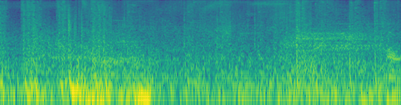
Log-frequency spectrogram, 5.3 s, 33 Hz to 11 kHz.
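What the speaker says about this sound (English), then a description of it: "Break the shield first. Now you can shoot the knight." Rapid gunfire in the video game Destiny 2 as a player shoots a shielded knight enemy, a dense burst of shots followed by quieter firing and game effects, with no talking.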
